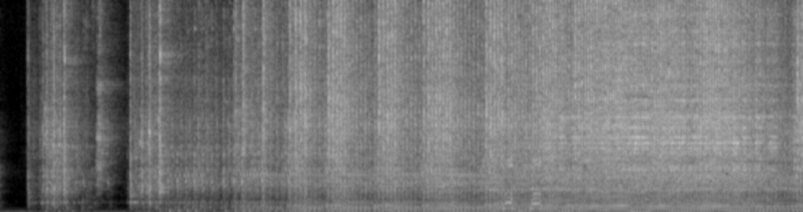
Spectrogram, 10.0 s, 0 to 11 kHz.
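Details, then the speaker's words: 1972 Sears Roper mini bike, Tecumseh HS50 5 hp flathead, on old gas, started with starting fluid and running on choke. It sputters to life then settles into a steady, even single-cylinder putter, no misses and no smoke; runs healthy. "Oh, it sounds good. Let's see. Dude, it's purring."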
